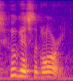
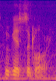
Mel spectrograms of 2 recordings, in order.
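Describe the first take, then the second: First: GETS raised high, asked outright; stress on GETS. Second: Hushed, much softer, stress on WHO; a soft, pointed echo of the question; quiet repeat. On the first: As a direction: lift the word gets well above the rest. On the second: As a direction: drop the volume way down and lean on who. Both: Shown as a demonstration.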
